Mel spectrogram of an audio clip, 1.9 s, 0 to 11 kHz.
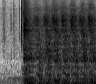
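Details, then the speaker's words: Porsche 914 2.0 race car sitting for 10 years, fresh fuel, oil checked and spark plugs changed: short sluggish labouring cranking with no catch because the battery is dead; a jumper is used next. "on come on yeah the battery is dead that sucks"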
